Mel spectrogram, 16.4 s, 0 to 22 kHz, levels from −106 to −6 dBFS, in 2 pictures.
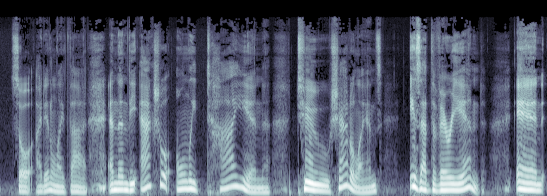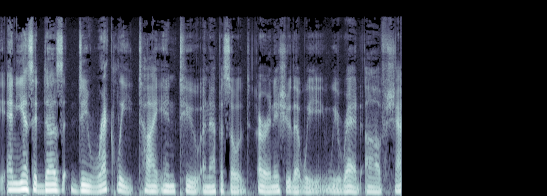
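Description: A speech recording with two faults. Hard clipping hits four stretches: 4.58 to 4.72 s, 6.18 to 6.93 s, 7.76 to 8.02 s, and 8.38 to 9.02 s. The signal overruns the stage it passes through by about 3 to 5 dB. The worst is the 6.18 s stretch, at about 5 dB. Peaks are sliced flat. The flat tops add high harmonics, heard as a gritty crackle on the louder syllables. Then an audio dropout to silence begins at 14.22 s and runs to the end. The sound stops mid-flow. No room tone remains, just silence. The likely cause is the input being lost, through a disconnected device, a failed link or a mute, while recording carried on writing silence. Anything spoken after that point is gone.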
